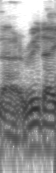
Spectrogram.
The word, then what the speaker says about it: Rida: So, you know, and Rida is kind of like, you know, like the pronunciation is Rida, but a lot of people confuse it for like Rida somehow.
